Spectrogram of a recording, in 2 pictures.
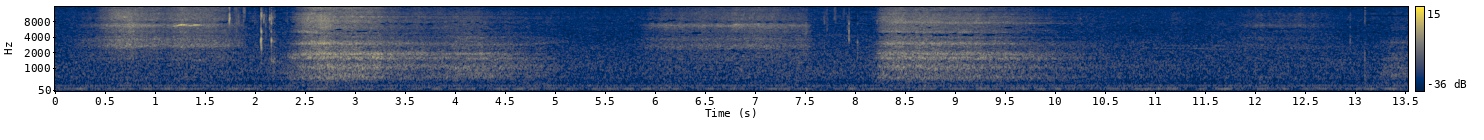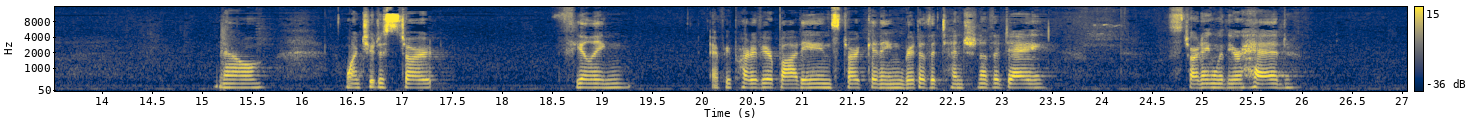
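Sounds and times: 
low steady hum: 0:00.0 - 0:27.0
slow deep breathing during a relaxation exercise: 0:00.3 - 0:10.8, 0:11.5 - 0:14.8, 0:15.7 - 0:16.3, 0:23.6 - 0:24.5
speech: 0:15.2 - 0:15.7, 0:16.4 - 0:17.4, 0:18.7 - 0:19.4, 0:20.1 - 0:23.5, 0:24.8 - 0:26.0.

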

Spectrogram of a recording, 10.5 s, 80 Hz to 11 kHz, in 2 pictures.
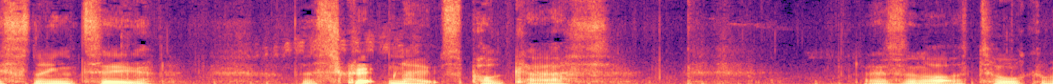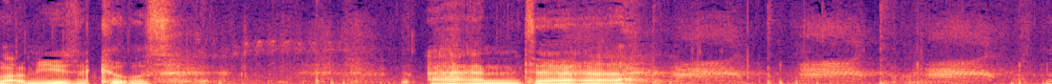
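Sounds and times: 
speech: 0:00.0 - 0:00.9, 0:01.5 - 0:03.1, 0:04.3 - 0:06.4, 0:07.4 - 0:08.6
crow cawing: 0:08.5 - 0:10.5.

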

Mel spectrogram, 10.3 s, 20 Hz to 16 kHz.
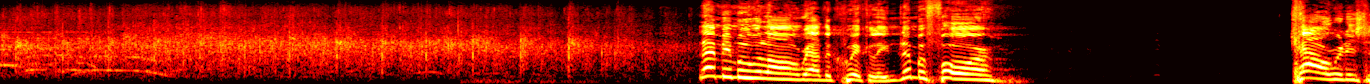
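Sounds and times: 
faint whoops or voices: 0:00.0 - 0:01.4
audience applause: 0:00.0 - 0:05.5
speech: 0:05.4 - 0:07.6, 0:09.8 - 0:10.2.

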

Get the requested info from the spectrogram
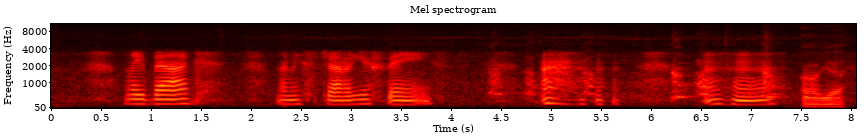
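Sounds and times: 
speech: 0:00.7 - 0:01.6, 0:02.2 - 0:04.0, 0:04.9 - 0:05.8, 0:06.5 - 0:08.0
dog barking: 0:04.4 - 0:05.5, 0:06.2 - 0:07.4.

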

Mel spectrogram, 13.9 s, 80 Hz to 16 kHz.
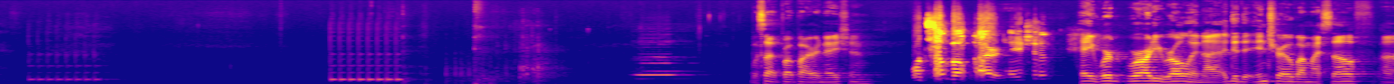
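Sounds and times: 
outgoing phone call ringing with pulsing electronic ring tone: 0:00.3 - 0:01.2, 0:03.3 - 0:04.3
speech: 0:07.6 - 0:09.6, 0:10.3 - 0:13.9.

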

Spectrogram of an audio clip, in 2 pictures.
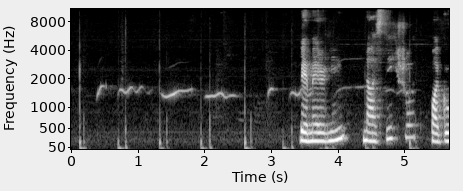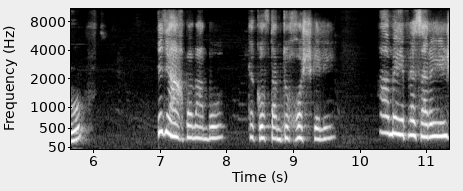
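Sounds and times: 
sharp percussive taps or clicks: 0:00.0 - 0:04.0
person whistling a simple tune softly: 0:00.4 - 0:03.5
speech: 0:03.4 - 0:06.1, 0:07.0 - 0:09.7, 0:10.3 - 0:11.3.

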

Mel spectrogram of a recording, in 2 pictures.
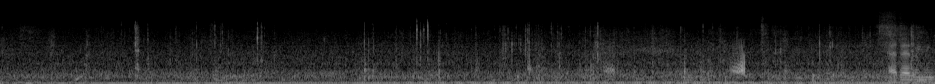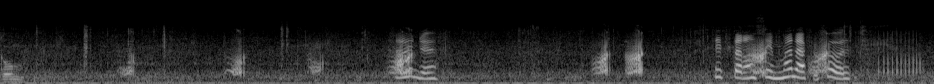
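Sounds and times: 
steady low outdoor background: 0:00.0 - 0:18.6
pool frogs croaking at a pond by the sea: 0:05.3 - 0:08.1, 0:10.4 - 0:13.8, 0:15.2 - 0:16.0, 0:16.6 - 0:18.6
speech: 0:08.9 - 0:09.8, 0:17.0 - 0:18.1.

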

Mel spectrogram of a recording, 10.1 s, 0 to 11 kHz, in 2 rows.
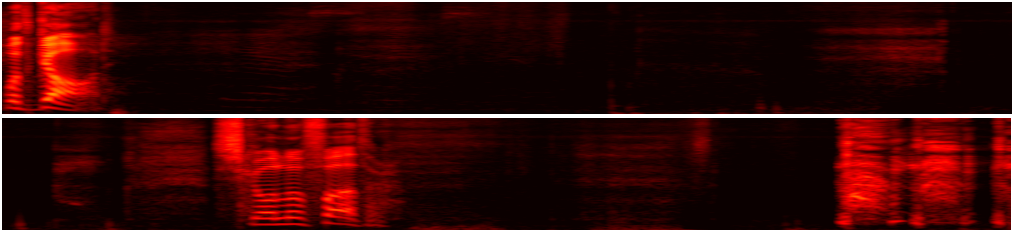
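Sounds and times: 
speech: 0:00.0 - 0:00.6, 0:06.1 - 0:07.1
soft breathy noise: 0:00.8 - 0:06.2, 0:06.9 - 0:09.1
harsh coughs: 0:09.2 - 0:10.0.

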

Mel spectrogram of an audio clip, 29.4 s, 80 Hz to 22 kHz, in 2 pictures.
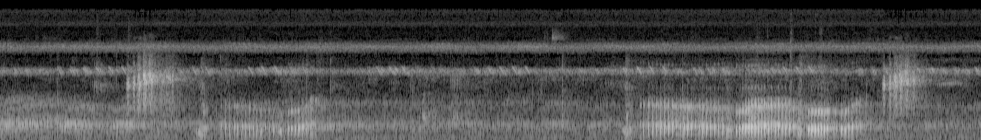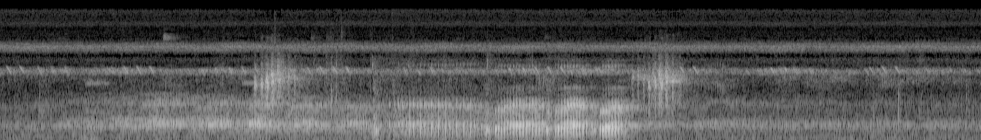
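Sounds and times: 
colobus monkeys giving deep rolling territorial roars at dawn: 0:00.0 - 0:04.9, 0:09.3 - 0:13.5, 0:16.6 - 0:25.0
brief frog calls: 0:00.0 - 0:05.1, 0:09.2 - 0:14.3, 0:16.0 - 0:26.9
steady high insect chorus in the Harenna Forest: 0:00.0 - 0:29.4.

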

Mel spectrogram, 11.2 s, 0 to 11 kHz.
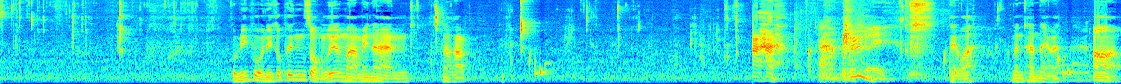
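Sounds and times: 
wet chewing and squishing mouth sounds from someone eating: 0:00.0 - 0:02.3, 0:04.0 - 0:08.2, 0:09.0 - 0:11.0
speech: 0:02.3 - 0:05.1, 0:07.6 - 0:11.1.

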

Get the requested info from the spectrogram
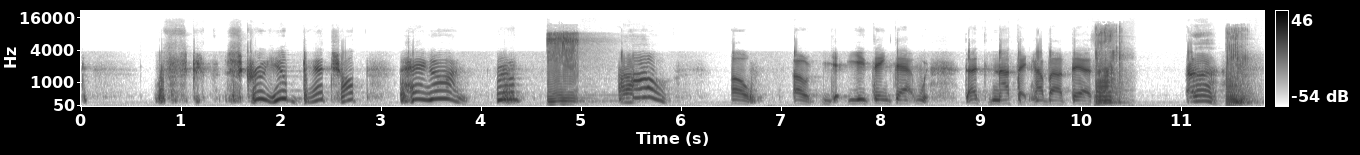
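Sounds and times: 
speech: 0:01.1 - 0:04.8, 0:05.4 - 0:10.5, 0:11.1 - 0:11.7
farting: 0:04.7 - 0:05.4, 0:10.1 - 0:10.6, 0:11.4 - 0:11.8.

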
